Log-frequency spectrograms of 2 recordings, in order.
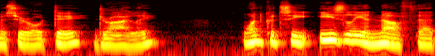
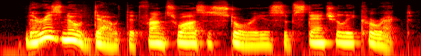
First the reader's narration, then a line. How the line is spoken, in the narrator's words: he remarked to me in a confidential tone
